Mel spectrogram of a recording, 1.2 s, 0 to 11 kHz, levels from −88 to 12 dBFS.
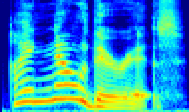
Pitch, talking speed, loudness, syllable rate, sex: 280 Hz, 200 wpm, -16 LUFS, 4.7 syllables/s, female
